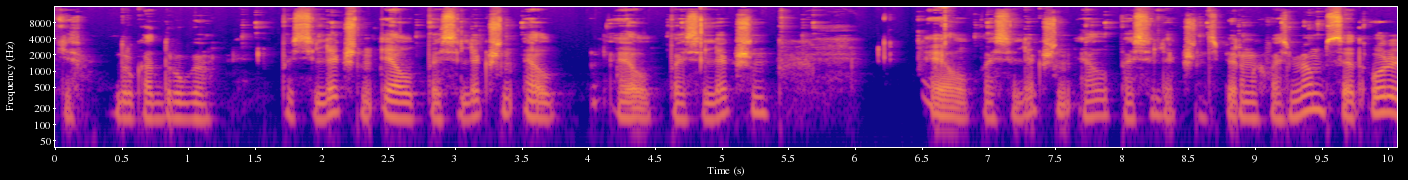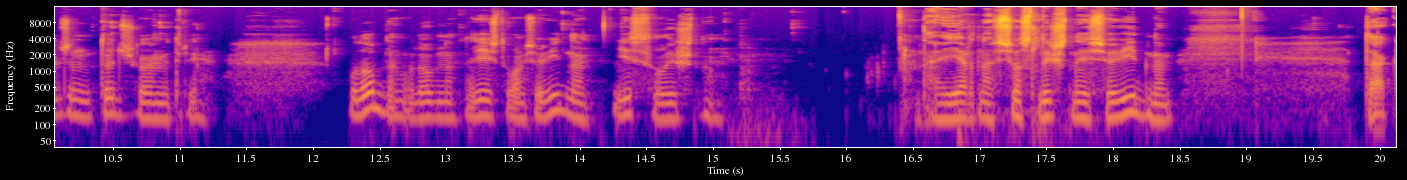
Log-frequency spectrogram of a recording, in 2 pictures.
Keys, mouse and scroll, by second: 0.6 l, 1.1 p, 1.9 click, 2.2-4.3 typing, 3.3 click, 5.5 click, 6.4 l, 6.7 p, 7.3 l, 7.6 p, 8.2 Tab, 8.5 click, 8.8 click, 9.3-10.7 right drag, 10.7 click, 11.7-12.1 scroll down 1, 12.1-15.2 middle drag.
